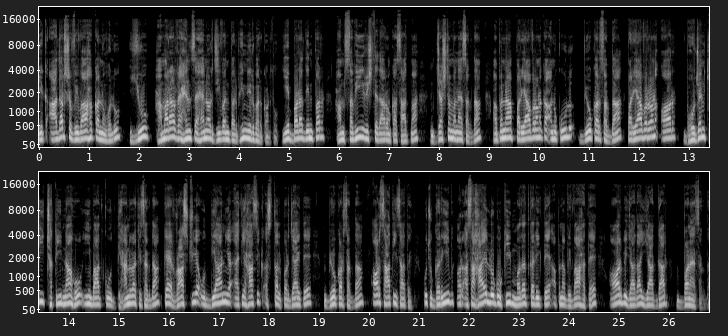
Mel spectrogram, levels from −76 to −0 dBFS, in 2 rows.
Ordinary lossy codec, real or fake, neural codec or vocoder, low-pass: none; fake; vocoder, 48 kHz, 128 mel bands, Vocos; 19.8 kHz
